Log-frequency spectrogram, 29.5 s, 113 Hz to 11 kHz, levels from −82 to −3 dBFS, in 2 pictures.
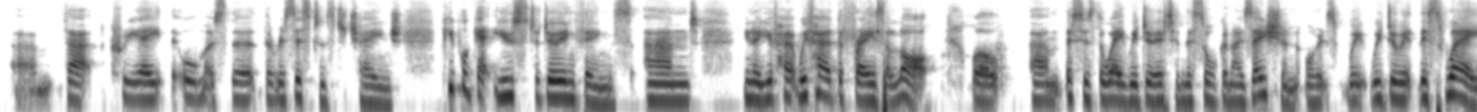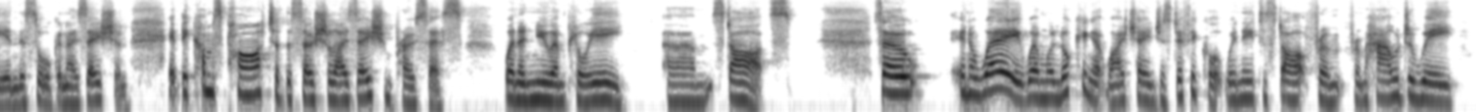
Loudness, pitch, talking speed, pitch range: -21 LUFS, 195 Hz, 170 wpm, 180-220 Hz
